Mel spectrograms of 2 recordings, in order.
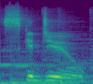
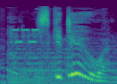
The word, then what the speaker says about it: Skiddo: to generation 5 however the anime is so far the only time we've gotten a quote-unquote official pronunciation on generation 6 pokemons names and the anime says skidoo skidoo the mount pokemon because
